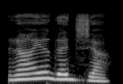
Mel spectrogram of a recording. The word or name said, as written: ರಾಯಗಜ್ಜ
